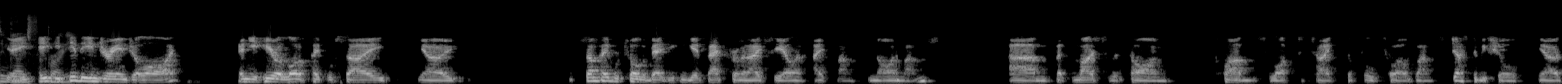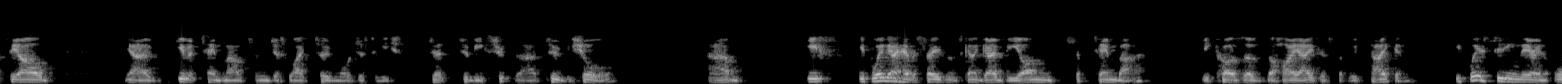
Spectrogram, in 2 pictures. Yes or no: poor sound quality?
yes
